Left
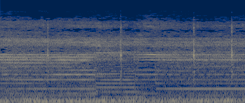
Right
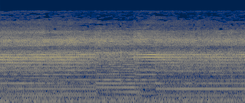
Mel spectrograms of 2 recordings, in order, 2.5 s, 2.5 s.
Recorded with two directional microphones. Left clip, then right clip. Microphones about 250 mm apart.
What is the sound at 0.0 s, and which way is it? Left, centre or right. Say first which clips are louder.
Music: right 10 dB; right.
